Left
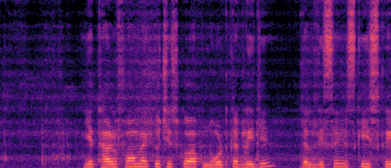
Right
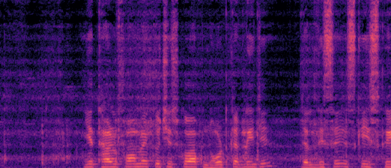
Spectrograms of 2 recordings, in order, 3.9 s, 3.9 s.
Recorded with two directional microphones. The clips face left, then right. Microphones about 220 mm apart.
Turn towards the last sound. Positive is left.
turn(degrees=50)  # may be behind; listen again after turning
